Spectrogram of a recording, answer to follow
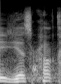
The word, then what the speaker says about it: یسحق: ہوا تو ختنہ کیا۔ اور اسحاق اصل تلفظ کے اعتبار سے یسحق ہے، اور یہ عربانی الفاظ ہے، اور عربانی زبان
